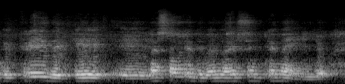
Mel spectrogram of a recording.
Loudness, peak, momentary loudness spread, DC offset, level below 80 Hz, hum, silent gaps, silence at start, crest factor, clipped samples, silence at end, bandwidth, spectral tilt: -22 LUFS; -6 dBFS; 6 LU; under 0.1%; -72 dBFS; none; none; 0 s; 14 dB; under 0.1%; 0 s; 14 kHz; -3.5 dB/octave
